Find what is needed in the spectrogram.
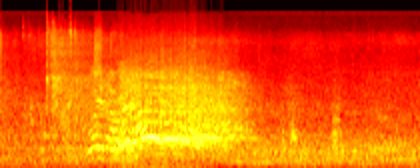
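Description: Table tennis ball struck on the bats with sharp clicks about half a second in. A loud burst of shouting and cheering in the hall follows about a second in, lasts roughly a second and a half, then dies away.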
